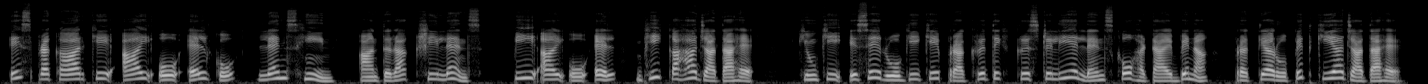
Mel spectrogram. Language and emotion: Hindi, neutral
